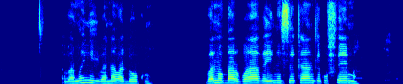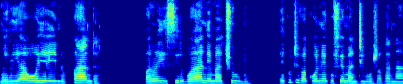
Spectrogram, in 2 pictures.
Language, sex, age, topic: Ndau, female, 36-49, health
